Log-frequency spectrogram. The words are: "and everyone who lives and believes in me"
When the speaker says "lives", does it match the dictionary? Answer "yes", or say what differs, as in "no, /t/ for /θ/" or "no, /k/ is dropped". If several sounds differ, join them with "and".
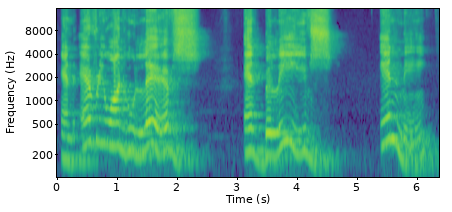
yes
